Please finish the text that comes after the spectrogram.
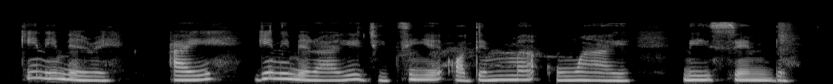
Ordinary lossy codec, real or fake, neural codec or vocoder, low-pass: AAC, 48 kbps; real; none; 7.2 kHz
